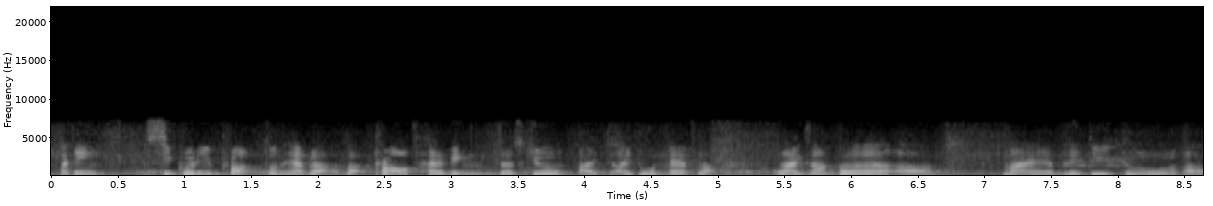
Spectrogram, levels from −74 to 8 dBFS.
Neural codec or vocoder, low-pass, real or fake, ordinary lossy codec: none; 7.2 kHz; real; Opus, 24 kbps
